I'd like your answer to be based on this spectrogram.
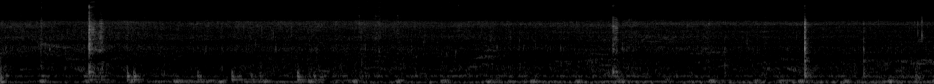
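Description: Food stirred in a pan over a charcoal fire, a low, quiet sizzle with faint rhythmic scraping and a few sharp clicks of the utensil against the pan.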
